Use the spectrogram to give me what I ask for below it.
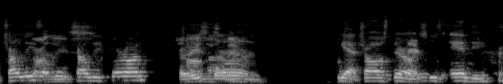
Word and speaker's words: Charlize Theron: So you're not necessarily immortal, but the main character is actually I can never pronounce her first name. Charlize Theron.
